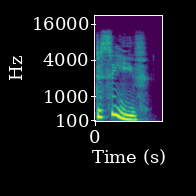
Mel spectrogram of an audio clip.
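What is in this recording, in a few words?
"deceive", English, British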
